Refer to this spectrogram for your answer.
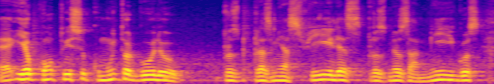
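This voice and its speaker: Somewhat breathy, a man speaks at a fairly slow pace in a medium pitch with fairly even intonation. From Brazil. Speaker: auditor and accounting firm partner. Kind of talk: podcast interview storytelling.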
